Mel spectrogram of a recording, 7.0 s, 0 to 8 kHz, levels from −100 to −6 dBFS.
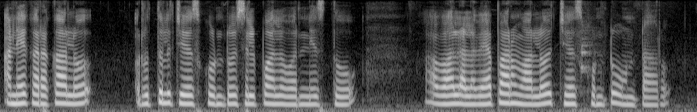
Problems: constant background noise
